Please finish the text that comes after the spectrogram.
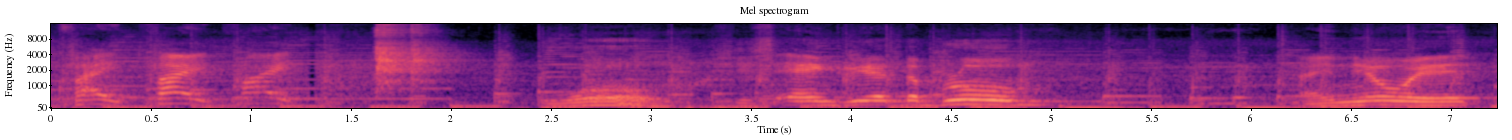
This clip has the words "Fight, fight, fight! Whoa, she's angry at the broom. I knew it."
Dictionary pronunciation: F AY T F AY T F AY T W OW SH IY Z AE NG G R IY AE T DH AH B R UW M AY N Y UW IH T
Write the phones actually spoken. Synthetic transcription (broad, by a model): F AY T F AY T F AY T W OW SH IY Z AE NG G R IY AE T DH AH B R UW M AY N Y UW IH T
